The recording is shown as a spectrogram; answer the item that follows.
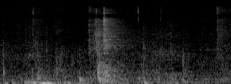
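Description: Soft footsteps and handling noise in a tiled restroom, with a low thump about half a second in and a short click about a second in.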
